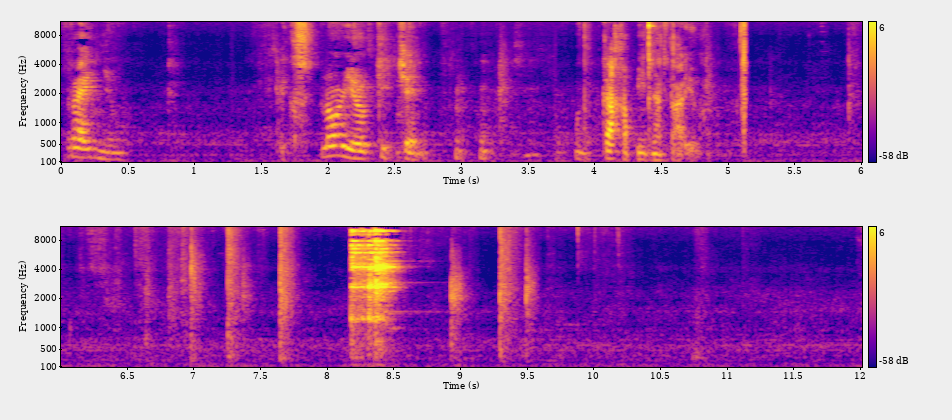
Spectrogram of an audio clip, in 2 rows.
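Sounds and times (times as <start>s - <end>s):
ringing clink of crockery: 8.2s - 8.6s.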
